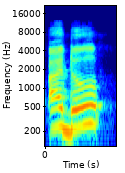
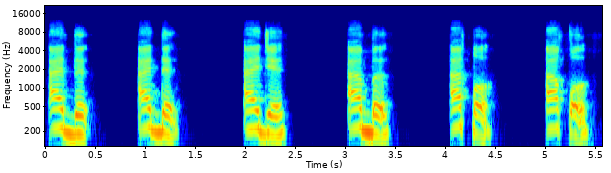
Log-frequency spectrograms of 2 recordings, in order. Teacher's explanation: तो अदो नहीं बोलना है, अद, ऐड नहीं करना है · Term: कलकला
